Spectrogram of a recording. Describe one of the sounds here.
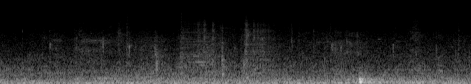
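A group of people rise to their feet with a shuffle and a thump.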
